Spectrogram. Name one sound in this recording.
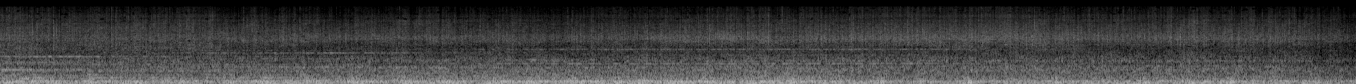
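A car's engine hums steadily as it drives along a road at night.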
